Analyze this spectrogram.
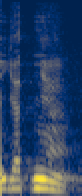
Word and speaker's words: yajna: Zatnya tulisannya yajna, Ayah Bunda. Tapi membacanya yatnya.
